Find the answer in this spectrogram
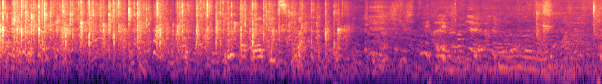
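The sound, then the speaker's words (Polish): A burst of audience applause, dense clapping for about five seconds, then fading into scattered claps, chatter and light laughter from the crowd. “O, no, poeci, brawo.”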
